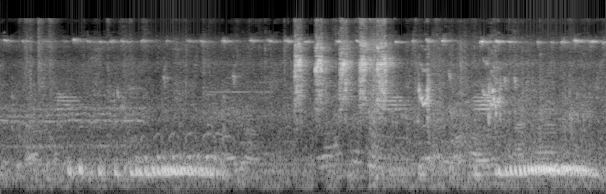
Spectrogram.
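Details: Low, throaty pigeon coos, one early and one near the end, with a burst of short higher chirps and clicks from other birds between them.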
